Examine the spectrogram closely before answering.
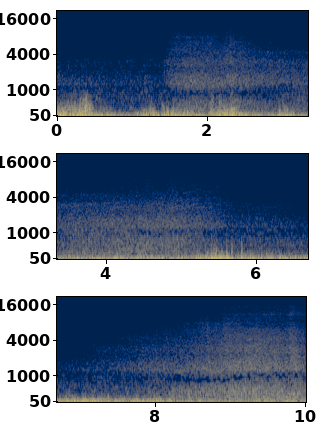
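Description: Wind rumbles and gusts outdoors.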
